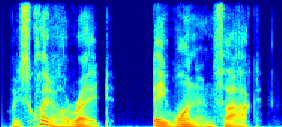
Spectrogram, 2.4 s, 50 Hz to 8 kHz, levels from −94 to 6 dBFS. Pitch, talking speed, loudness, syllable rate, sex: 100 Hz, 205 wpm, -18 LUFS, 6.3 syllables/s, male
